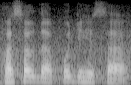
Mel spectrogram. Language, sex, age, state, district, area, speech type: Punjabi, male, 30-45, Punjab, Fazilka, rural, spontaneous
